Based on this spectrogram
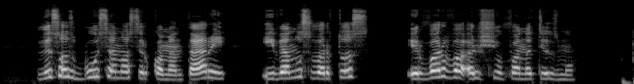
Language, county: Lithuanian, Vilnius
